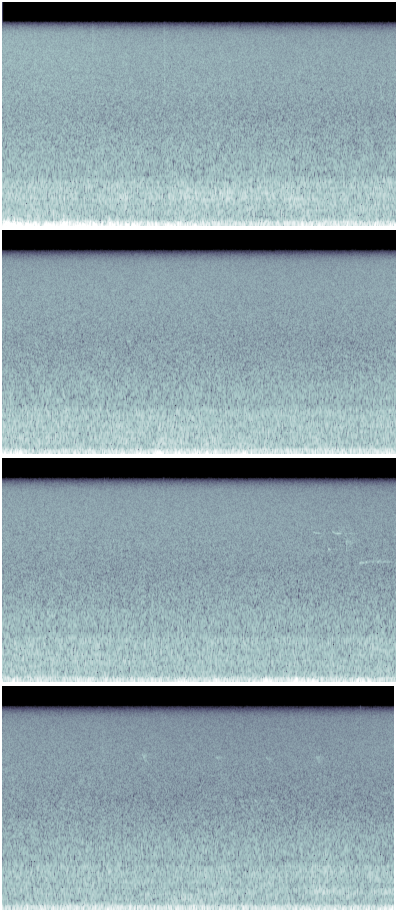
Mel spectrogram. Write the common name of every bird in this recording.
Song Sparrow, unidentified bird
